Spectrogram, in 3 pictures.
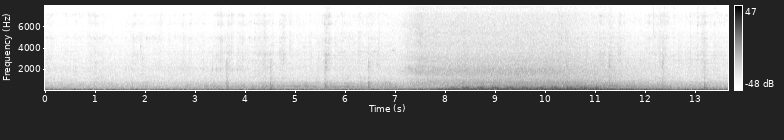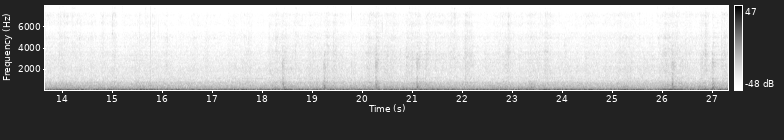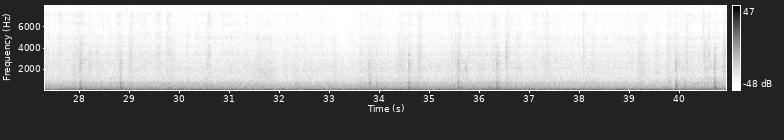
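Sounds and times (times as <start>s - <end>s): train wheels rumbling on track: 0.0s - 40.9s
clicks over rail joints: 26.0s - 31.5s, 38.1s - 40.9s.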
